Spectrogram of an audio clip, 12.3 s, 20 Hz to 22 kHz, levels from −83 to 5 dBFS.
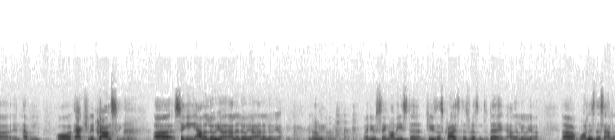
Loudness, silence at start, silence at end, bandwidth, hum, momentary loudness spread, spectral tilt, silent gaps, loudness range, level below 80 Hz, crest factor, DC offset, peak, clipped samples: -24 LUFS; 0 s; 0 s; 13.5 kHz; none; 18 LU; -4.5 dB/octave; none; 8 LU; -58 dBFS; 22 dB; under 0.1%; -2 dBFS; under 0.1%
